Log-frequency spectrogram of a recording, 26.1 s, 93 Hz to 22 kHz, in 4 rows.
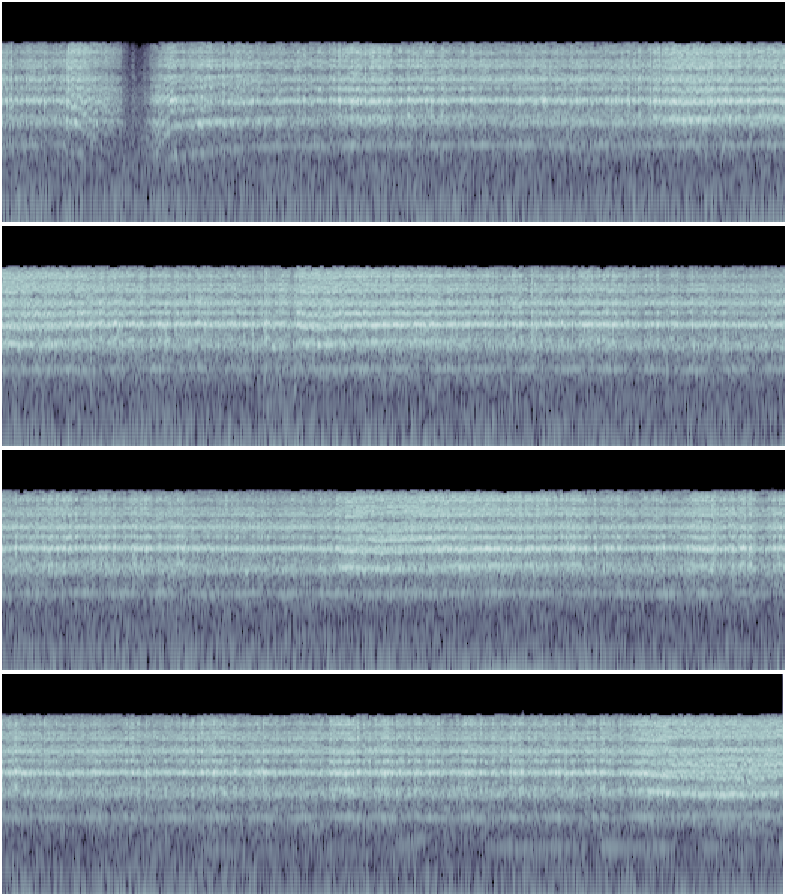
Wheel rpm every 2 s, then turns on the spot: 90, 160, 170, 160, 170, 170, 160, 170, 170, 160, 160, 170, 160.
none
